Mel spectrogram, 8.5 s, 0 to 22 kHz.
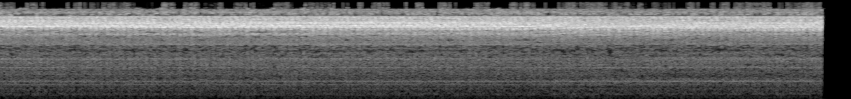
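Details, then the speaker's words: Skoda Fabia 1.4 MPI cold morning start: smooth idle, no knocking (the valve-cover ticking appears only when hot), with a steady high whistle from the drive belt that the owner attributes to moisture. "Нічого не стукає, там свистить трошки ремінь, це від вологи, вчора був"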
